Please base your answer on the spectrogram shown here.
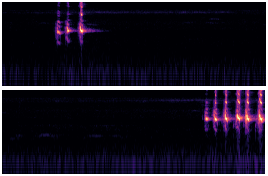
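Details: Yellow-vented bulbul with a short three-note bubbly phrase ending in a slurred whistle, followed after a pause by a quick run of five or six chattering notes.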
